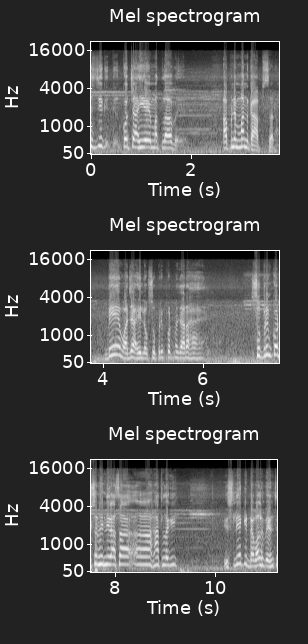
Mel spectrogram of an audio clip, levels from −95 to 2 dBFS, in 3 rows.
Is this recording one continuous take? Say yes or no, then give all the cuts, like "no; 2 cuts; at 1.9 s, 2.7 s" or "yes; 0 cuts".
no; 1 cut; at 3.8 s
